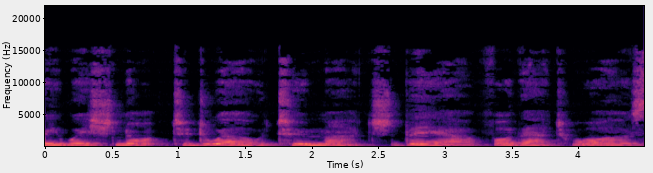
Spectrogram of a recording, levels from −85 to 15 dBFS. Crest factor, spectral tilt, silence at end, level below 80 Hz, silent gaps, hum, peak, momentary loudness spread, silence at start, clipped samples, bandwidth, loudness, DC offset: 18 dB; -5 dB/octave; 0 s; -62 dBFS; none; none; -6 dBFS; 8 LU; 0 s; under 0.1%; 16 kHz; -25 LUFS; under 0.1%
